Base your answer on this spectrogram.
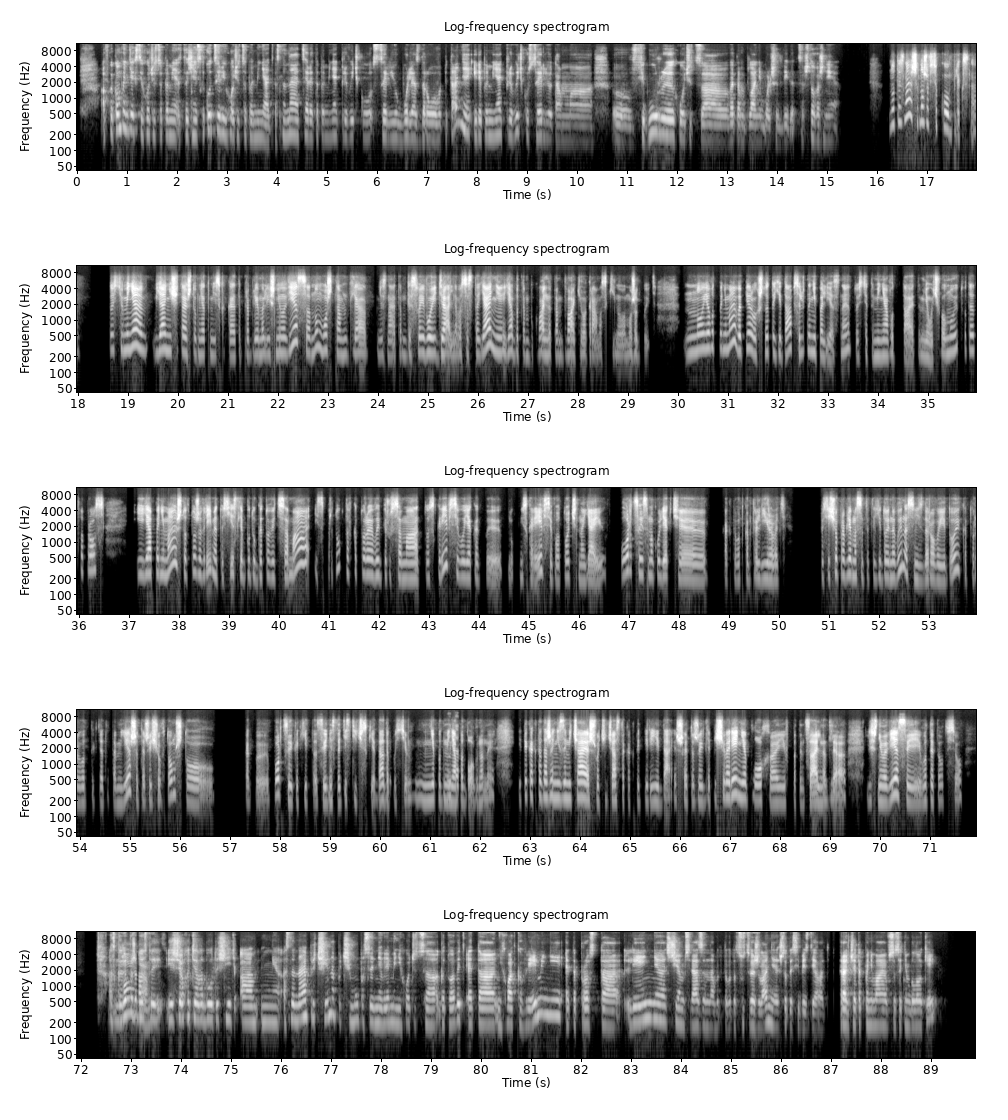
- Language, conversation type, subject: Russian, advice, Как сформировать устойчивые пищевые привычки и сократить потребление обработанных продуктов?
- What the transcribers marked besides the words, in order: alarm; tapping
